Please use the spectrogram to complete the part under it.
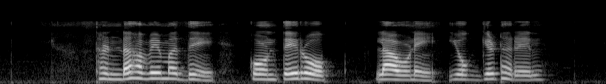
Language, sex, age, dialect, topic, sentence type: Marathi, female, 36-40, Standard Marathi, agriculture, question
